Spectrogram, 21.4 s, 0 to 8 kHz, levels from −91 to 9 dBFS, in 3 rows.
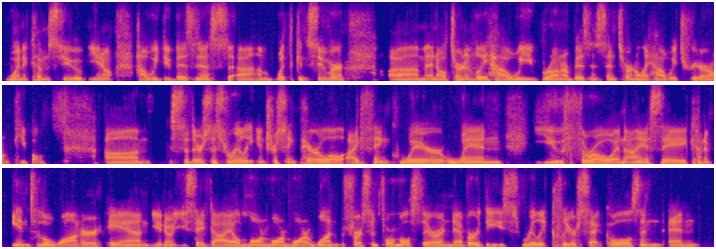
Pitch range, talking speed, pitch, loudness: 95-110 Hz, 200 wpm, 100 Hz, -20 LUFS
